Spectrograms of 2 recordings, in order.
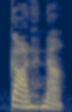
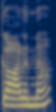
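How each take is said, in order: First: काढ़ना with breathy flap ढ़, falling; काढ़ना as kaṛhna, closing fall; aspirated ढ़. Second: काढ़ना said as काड़ना, rising; काढ़ना without aspiration, end lifted. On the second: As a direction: drop the breath of ढ़ in काढ़ना. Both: Shown as a demonstration. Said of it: "ड़ और ढ़ की अशुद्धियां".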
